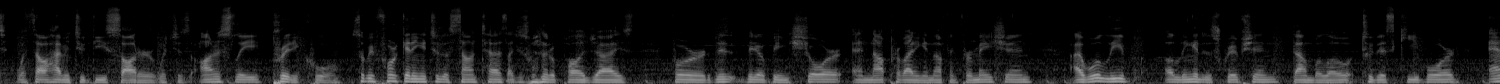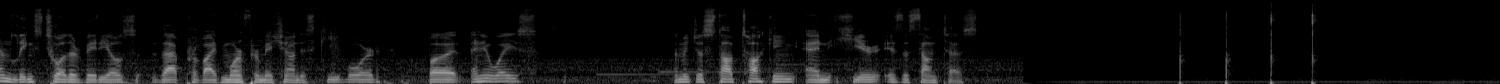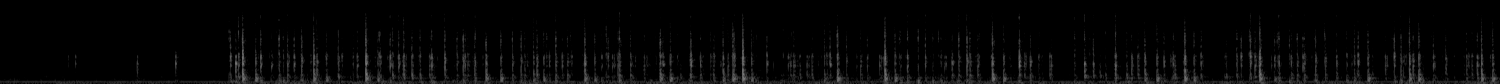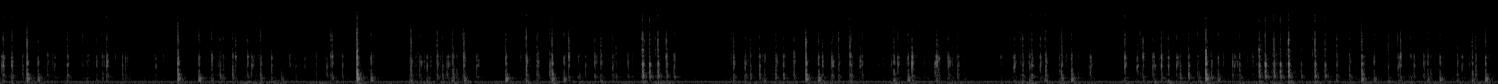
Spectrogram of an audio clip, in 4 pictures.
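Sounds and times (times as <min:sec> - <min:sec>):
mechanical keyboard typing: 0:31.7 - 0:59.9.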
